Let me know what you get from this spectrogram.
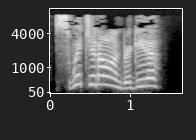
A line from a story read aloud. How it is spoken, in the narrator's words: cupped his hands around his mouth and said loudly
